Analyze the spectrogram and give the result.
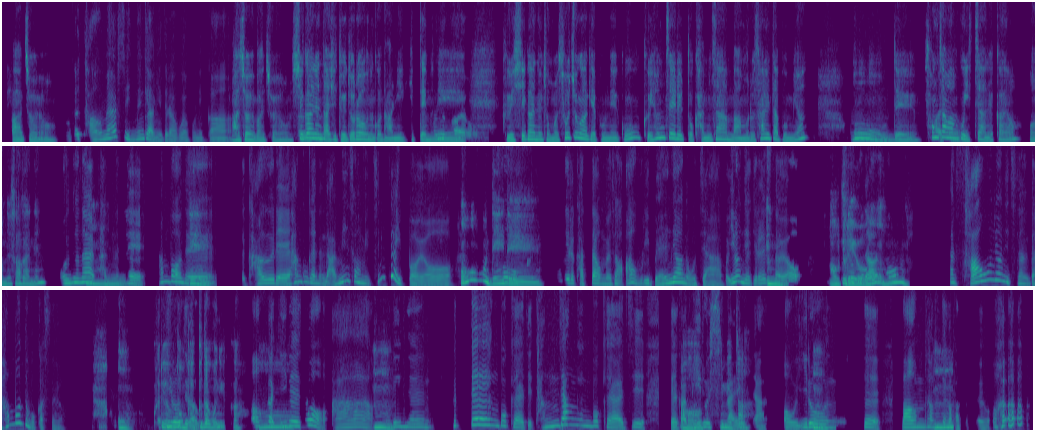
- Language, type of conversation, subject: Korean, podcast, 남과 비교할 때 스스로를 어떻게 다독이시나요?
- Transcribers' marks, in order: other background noise; distorted speech; background speech; laugh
